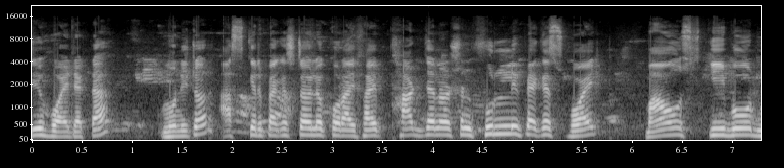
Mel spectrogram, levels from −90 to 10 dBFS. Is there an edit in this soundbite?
yes; 1 cut; at 2.0 s

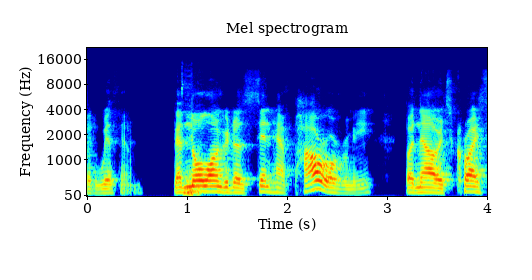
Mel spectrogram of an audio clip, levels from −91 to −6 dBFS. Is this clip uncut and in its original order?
yes; 0 cuts

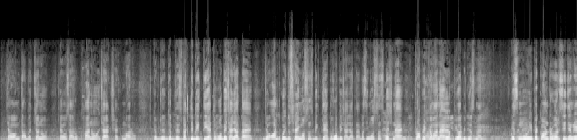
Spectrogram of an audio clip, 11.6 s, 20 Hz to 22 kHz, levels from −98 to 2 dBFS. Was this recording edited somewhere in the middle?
yes; 1 cut; at 10.1 s

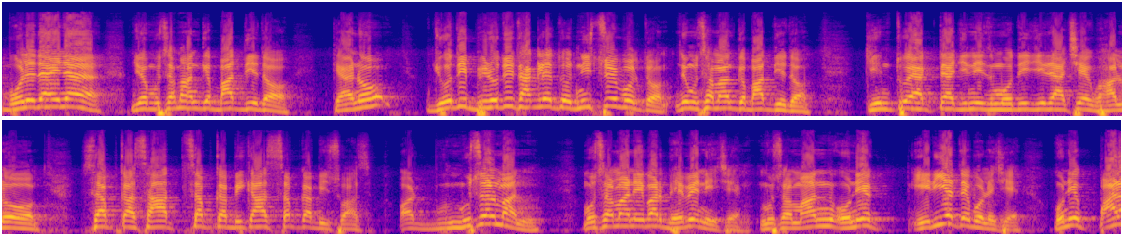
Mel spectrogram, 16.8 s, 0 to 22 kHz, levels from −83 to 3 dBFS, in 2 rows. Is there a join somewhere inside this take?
yes; 1 cut; at 11.2 s

